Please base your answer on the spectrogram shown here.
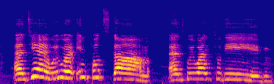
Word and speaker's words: Potsdam: Dam potam po no poam is the Polish pronunciation poam would be the German pronun the German one and yeah we were in Potsdam and we went to the most important Park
